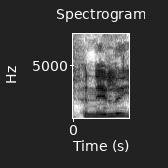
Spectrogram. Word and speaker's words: Pernille: With my name is Pernille.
